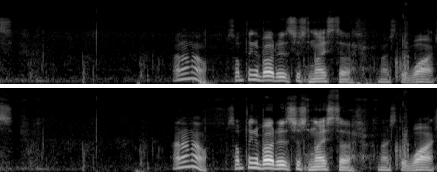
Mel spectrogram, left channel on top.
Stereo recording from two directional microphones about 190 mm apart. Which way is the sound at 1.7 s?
30° right (ahead or behind).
